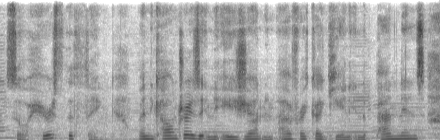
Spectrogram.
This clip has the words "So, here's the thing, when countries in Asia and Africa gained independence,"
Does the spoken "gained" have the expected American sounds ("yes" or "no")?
no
